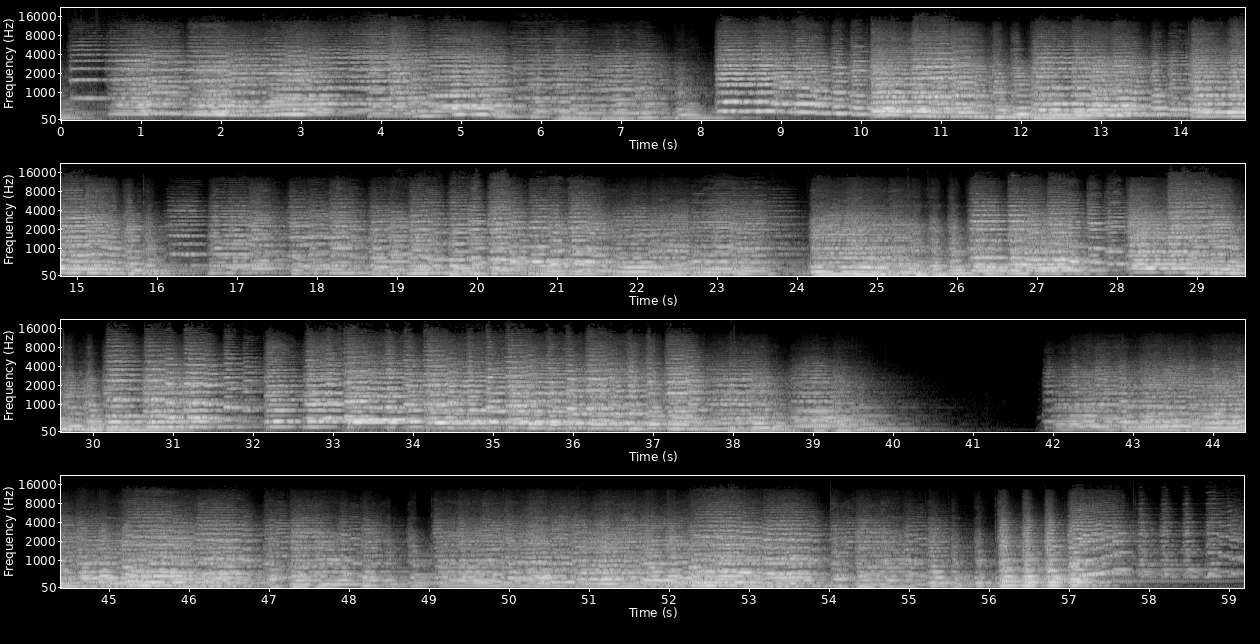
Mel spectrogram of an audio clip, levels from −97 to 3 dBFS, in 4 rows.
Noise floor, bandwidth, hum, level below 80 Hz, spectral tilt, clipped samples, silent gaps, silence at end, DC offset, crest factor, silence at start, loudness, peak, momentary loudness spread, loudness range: -82 dBFS; 13.5 kHz; none; -36 dBFS; -6.5 dB/octave; under 0.1%; none; 0 s; under 0.1%; 16 dB; 0 s; -19 LUFS; -4 dBFS; 12 LU; 7 LU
